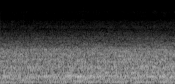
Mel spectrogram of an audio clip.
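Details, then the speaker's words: Maytag Bravos HE top-load washer, loaded with clothes and with the lid lock removed, on its fastest spin. A smooth, even rushing roar with no knocking, banging or scraping: normal high-speed spin. "all right we're back on its fastest spin very fast and typically like I said you wouldn't be able to lift this up it'd be locked but this is just for testing purposes so you can see that it is spinning nice and fast"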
